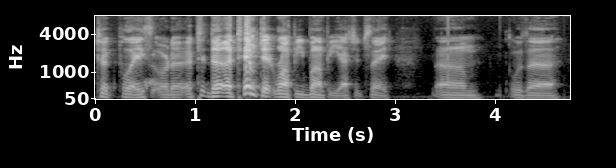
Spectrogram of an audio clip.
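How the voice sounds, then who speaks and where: A man with a fairly low voice rambles through a casual online chat, filling gaps with ums and uhs. He keeps circling back before finishing a thought. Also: lively intonation, moderate pace, a bit bright. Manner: rambling, many fillers.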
